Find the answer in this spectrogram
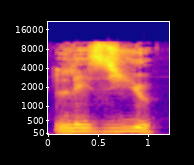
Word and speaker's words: yeux: Okay, you make this liaison between the two, les yeux. Okay, final X not pronounced.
